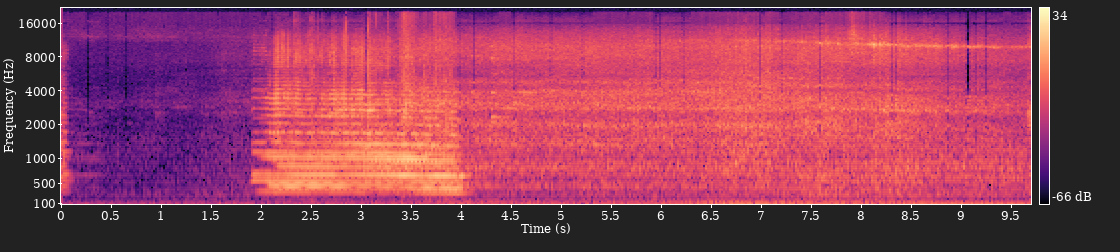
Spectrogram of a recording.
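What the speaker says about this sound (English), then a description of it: "Yeah, here's the ACE train." An ACE Amtrak California passenger train sounds a loud two-second horn blast, then rumbles past steadily along a trail near Alviso and Mallard Slough.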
